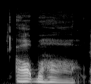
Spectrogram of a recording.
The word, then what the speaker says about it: Altamaha: Pull it up, but you're looking at the Altamaha River at Doctortown. – Yeah. – It's not how did you pronounce it? – I was there last weekend. – Altamaha. – He said it just like that, but yeah.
